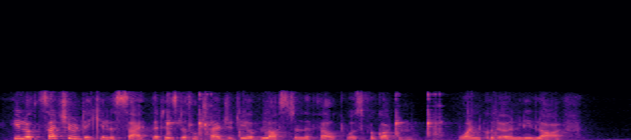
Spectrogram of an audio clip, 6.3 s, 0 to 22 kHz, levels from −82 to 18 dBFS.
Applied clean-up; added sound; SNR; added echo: none; Dishes, pots, and pans / Chink, clink; 11 dB; none.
